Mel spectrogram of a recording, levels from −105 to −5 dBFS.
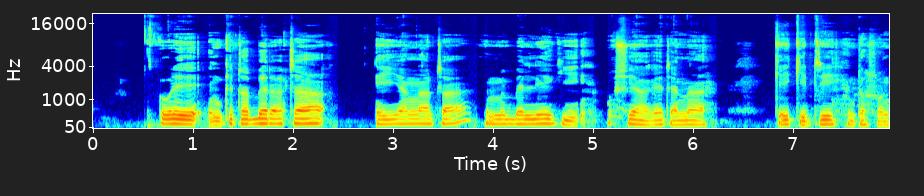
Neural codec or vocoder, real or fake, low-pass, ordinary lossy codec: none; real; none; none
